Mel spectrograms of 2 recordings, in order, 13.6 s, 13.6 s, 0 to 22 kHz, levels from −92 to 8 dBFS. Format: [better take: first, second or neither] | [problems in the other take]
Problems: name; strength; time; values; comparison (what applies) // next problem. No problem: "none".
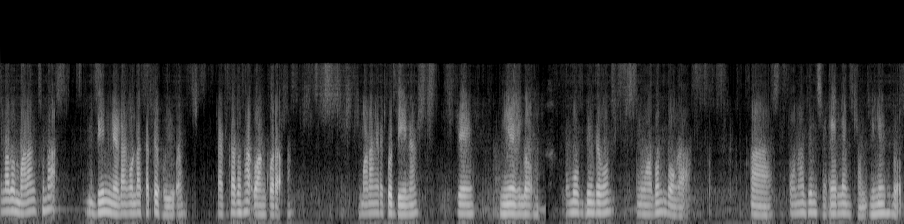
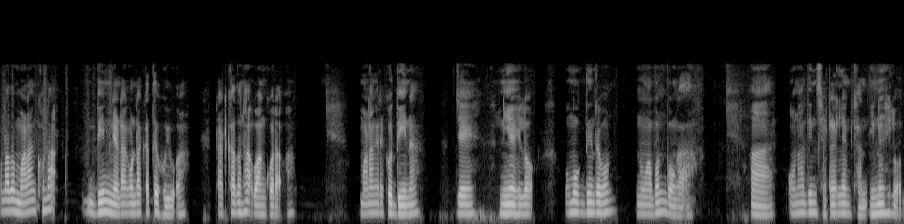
second | noise reduction (neural separator model SepFormer DNS4)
